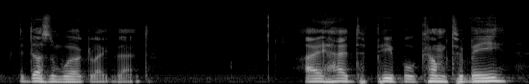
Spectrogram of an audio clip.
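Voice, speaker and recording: A man with an English accent speaks at a very slow pace and medium pitch. His tone is dark and mellow, with fairly even intonation. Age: 70s. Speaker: graphic designer and photographer. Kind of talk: artist talk.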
